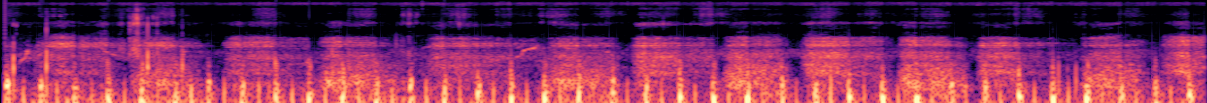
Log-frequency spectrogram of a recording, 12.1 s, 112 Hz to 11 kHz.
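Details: 35-year-old male's heartbeat recorded over the tricuspid valve area right after jogging uphill: rapid, regular thumps with loud breathing noise.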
